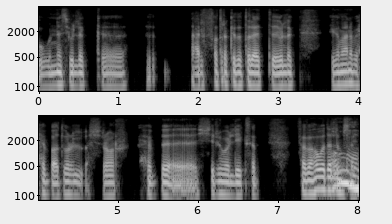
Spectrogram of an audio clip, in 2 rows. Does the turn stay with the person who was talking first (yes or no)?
no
